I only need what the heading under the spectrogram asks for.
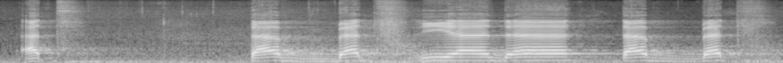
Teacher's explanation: Dal makhrajul hurufnya hanya saja dia ada cela sedikit ya jadi sisahkan cela sedikit tidak kuat menutupnya menempelnya sehingga terdengarnya ada hembusan nafas at tabbatada tabbat jadi hambusannya itu karena lidah menempel tidak terlalu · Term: huruf ta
